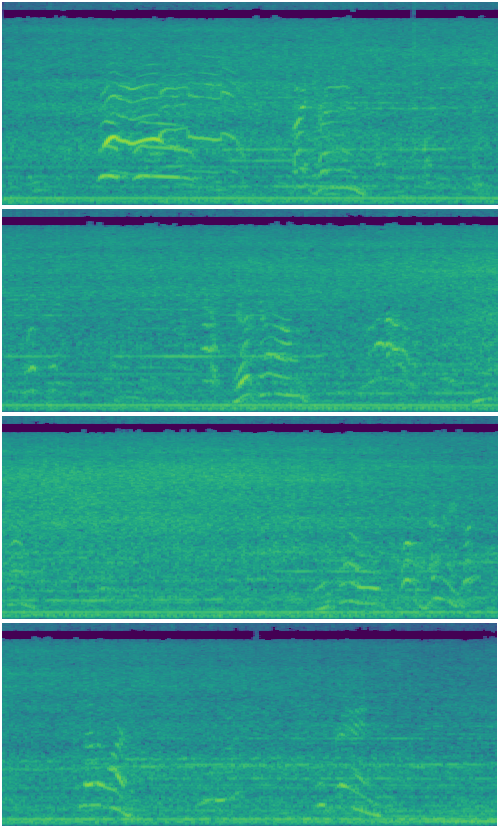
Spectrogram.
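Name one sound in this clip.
A young child talks in a high voice.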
